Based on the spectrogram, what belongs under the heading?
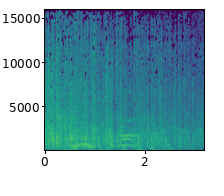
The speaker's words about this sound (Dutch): En dit was dan het concert vanuit Janine Kiefplaza. Tot de volgende keer. En eh, nog eenmaal groot applaus.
